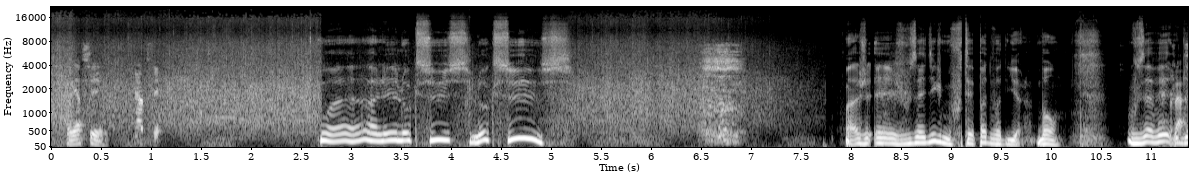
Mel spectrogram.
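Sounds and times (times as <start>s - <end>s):
crowd clapping: 0.0s - 7.8s
speech: 0.1s - 1.3s, 2.7s - 5.3s, 8.0s - 10.2s, 10.8s - 11.3s.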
